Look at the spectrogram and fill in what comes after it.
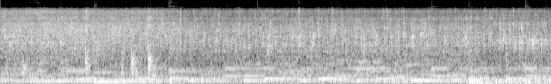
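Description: Chicken pieces frying in hot oil, a steady sizzle with fine crackles throughout. Background music plays underneath.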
